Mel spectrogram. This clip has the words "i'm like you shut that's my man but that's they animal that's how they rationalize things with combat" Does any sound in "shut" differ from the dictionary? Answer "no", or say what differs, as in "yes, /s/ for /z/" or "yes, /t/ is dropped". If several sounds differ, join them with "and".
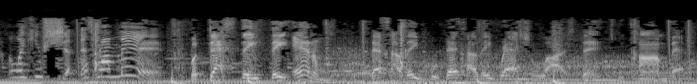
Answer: no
